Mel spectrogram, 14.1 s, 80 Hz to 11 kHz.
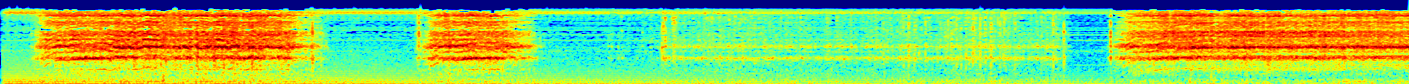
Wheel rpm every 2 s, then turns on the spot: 100, 80, 50, 10, 20, 50, 160.
6-10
